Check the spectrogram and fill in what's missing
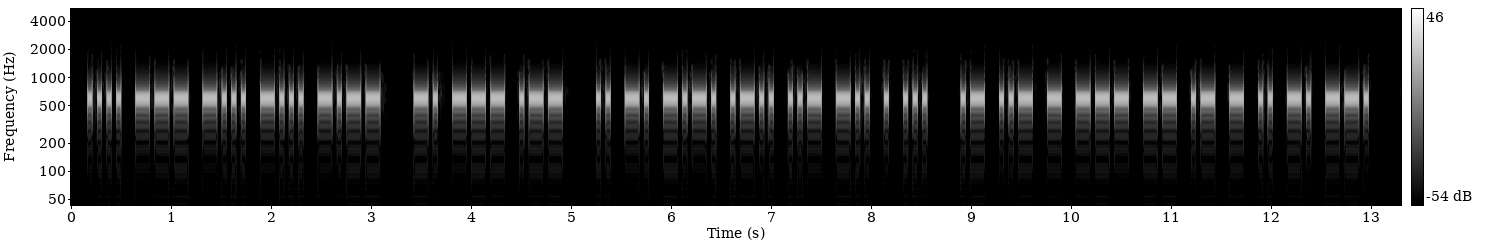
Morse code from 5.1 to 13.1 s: INCLUDES AUTOMATING

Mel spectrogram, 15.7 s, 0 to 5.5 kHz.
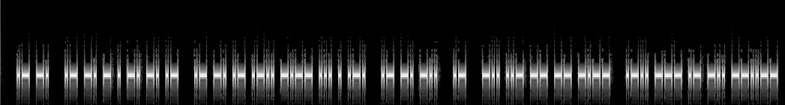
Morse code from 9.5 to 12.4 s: DUMMY

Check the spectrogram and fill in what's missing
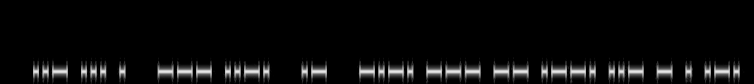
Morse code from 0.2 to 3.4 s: USE OF A

